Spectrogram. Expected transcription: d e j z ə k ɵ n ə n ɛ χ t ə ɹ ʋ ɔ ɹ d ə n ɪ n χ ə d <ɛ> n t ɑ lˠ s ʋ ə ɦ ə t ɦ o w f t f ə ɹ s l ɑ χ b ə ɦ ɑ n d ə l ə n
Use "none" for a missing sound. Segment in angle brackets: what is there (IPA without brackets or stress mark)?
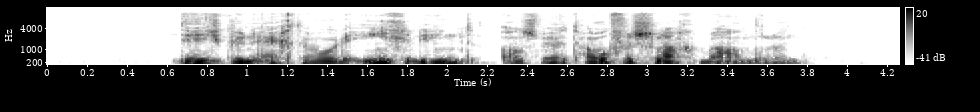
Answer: i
